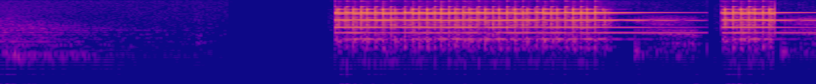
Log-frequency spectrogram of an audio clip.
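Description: A party-line telephone bell rings clearly and loudly in a long-short pattern: a fading ring, a pause, then a sustained ring followed by a brief one, with no voices.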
